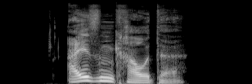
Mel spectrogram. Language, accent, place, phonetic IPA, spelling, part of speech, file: German, Germany, Berlin, [ˈaɪ̯zn̩ˌkʁaʊ̯tə], Eisenkraute, noun, De-Eisenkraute.ogg
- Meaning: dative singular of Eisenkraut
